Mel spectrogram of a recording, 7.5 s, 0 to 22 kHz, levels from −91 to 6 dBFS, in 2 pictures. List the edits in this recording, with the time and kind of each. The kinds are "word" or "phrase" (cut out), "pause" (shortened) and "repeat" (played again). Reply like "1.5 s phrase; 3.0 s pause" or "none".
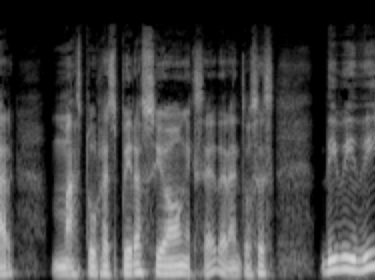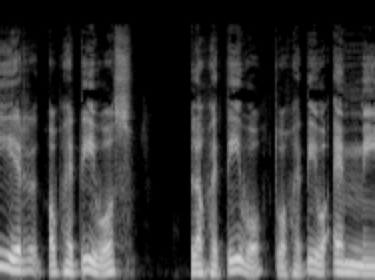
1.9 s word; 4.2 s word; 5.7 s word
